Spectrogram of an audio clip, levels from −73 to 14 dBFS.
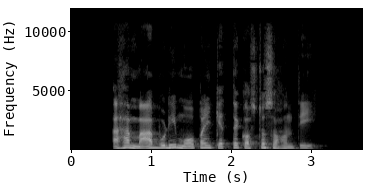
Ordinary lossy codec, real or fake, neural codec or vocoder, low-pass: AAC, 48 kbps; fake; codec, 24 kHz, 3.1 kbps, DualCodec; 10.8 kHz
